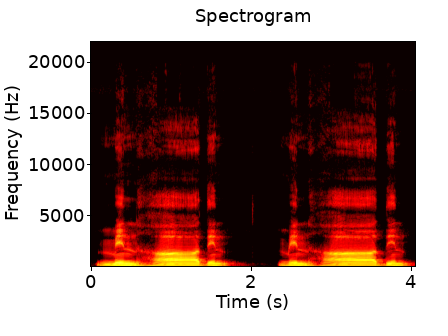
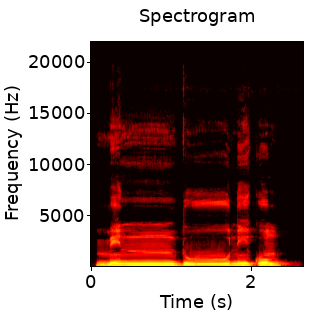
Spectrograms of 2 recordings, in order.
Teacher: اب من یعنی کہ آواز کو ناک میں لے کر جانا، اس کو غنہ کہتے ہیں۔ آواز کو ناک میں روکنے کو غنہ کہتے ہیں۔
